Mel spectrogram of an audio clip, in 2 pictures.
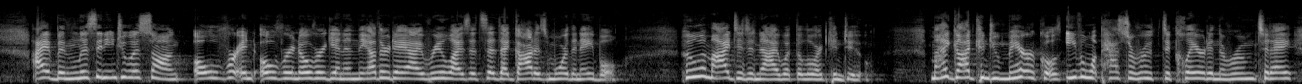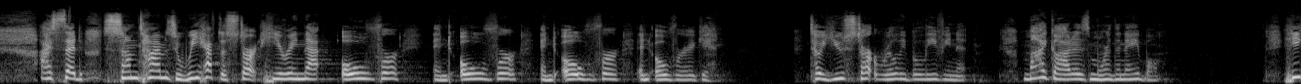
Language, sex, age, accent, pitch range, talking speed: English, female, 30-49, American, 240-295 Hz, 185 wpm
